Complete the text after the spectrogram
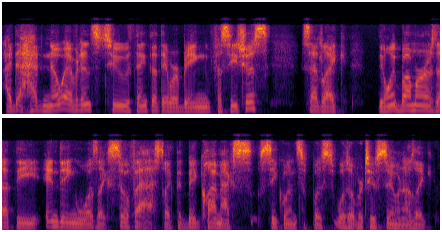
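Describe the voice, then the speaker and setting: A man's voice: mid-range voice, steady tone, normal speed, no room sound, muffled recording. A man hosting a casual podcast chat about a film, rambling loosely and laughing often. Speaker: podcast host.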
